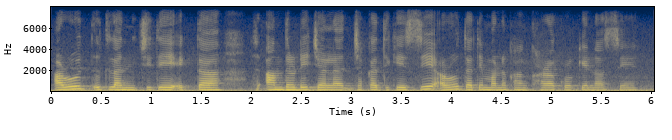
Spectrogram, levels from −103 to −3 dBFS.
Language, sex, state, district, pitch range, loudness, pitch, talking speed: Nagamese, female, Nagaland, Dimapur, 195-210 Hz, -19 LUFS, 205 Hz, 200 wpm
